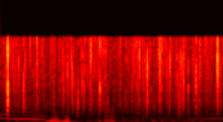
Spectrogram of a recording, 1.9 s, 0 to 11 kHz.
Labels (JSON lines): {"label": "biophony, cascading saw", "recorder": "SoundTrap 600 or HydroMoth"}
